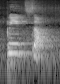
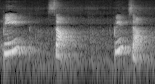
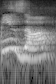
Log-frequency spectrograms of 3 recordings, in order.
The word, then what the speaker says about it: pizza: The correct pronunciation for the word is pizza. It is pizza. So here we give a slight sound of T in the mid. We say pizza. It is not pizza or pizza as many people say it.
